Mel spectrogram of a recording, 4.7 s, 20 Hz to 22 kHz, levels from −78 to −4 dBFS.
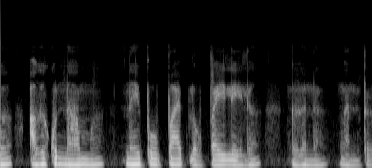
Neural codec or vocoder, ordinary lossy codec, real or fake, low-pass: none; none; real; 7.2 kHz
